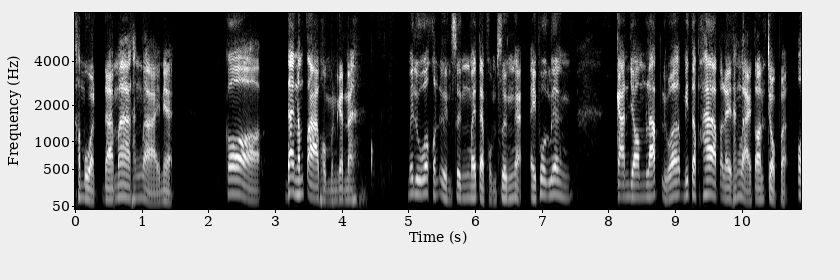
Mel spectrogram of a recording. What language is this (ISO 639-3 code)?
tha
